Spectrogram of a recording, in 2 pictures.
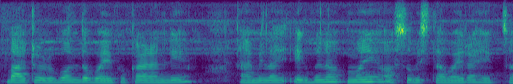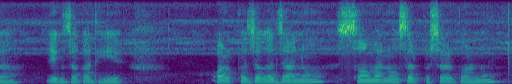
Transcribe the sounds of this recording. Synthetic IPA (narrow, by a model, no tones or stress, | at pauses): baʈoʌɾubʌnd̪ʱʌbʱʌekokaɾʌnle | ɦamilajʔekd̪ʌnamʌjʌ̰subist̪abʱʌjɾaɦekt͡sʰʌ | ekd͡zʌɡad̪ʱie | ʌrkod͡zʌɡad͡zanusʌmanosarprʌsarɡʌrnu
